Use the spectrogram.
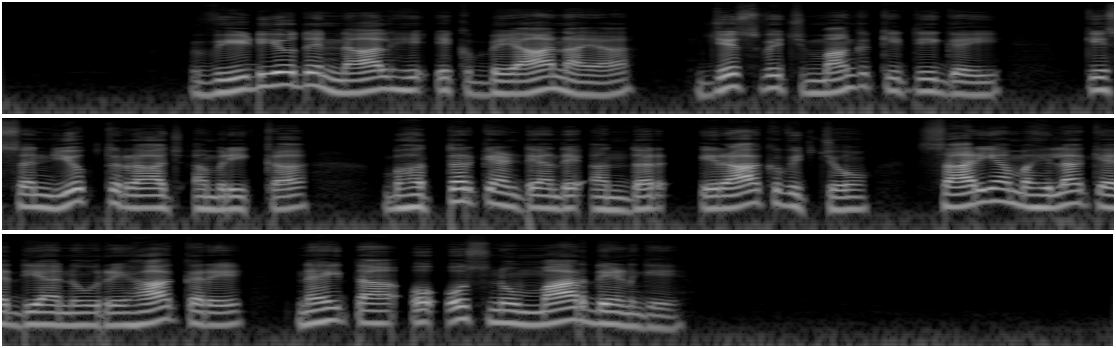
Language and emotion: Punjabi, neutral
